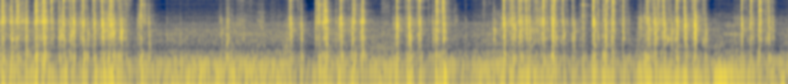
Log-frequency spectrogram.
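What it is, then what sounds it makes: Typewriter-style mechanical keyboard being typed on. Fingertips type with both hands on a retro typewriter-style mechanical keyboard with round plastic keycaps. Bursts of sharp, bright, clicky keystrokes come in quick runs, separated by short quiet pauses. Each click dies away almost instantly, with very little low end.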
